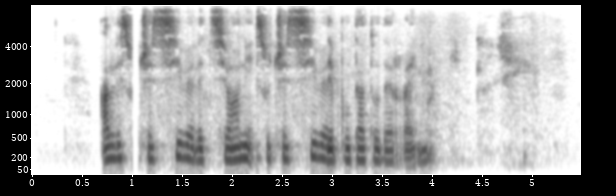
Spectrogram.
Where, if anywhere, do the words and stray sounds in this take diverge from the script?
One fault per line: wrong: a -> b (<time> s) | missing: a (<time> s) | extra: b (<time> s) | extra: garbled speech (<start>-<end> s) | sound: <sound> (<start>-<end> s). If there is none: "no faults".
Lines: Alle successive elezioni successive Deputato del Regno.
sound: dropout (1.0-1.1 s)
